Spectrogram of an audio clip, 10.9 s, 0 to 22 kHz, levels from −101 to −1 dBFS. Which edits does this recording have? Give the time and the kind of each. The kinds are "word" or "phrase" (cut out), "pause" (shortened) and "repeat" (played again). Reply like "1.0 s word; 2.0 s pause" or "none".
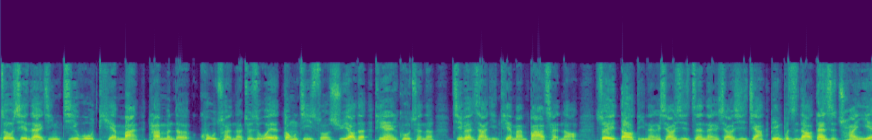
1.8 s pause; 4.6 s pause; 9.6 s pause

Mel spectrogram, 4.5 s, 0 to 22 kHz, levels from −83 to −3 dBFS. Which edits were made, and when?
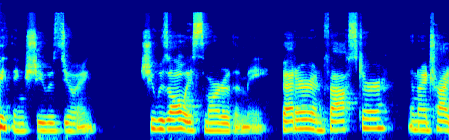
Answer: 2.8 s pause

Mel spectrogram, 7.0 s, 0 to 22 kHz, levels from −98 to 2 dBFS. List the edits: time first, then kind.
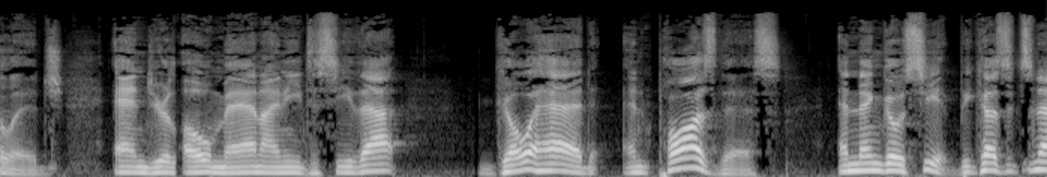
1.1 s word

